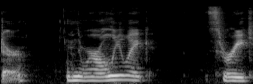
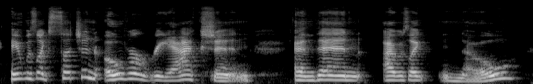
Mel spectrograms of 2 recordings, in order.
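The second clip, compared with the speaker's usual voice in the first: normal talking voice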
